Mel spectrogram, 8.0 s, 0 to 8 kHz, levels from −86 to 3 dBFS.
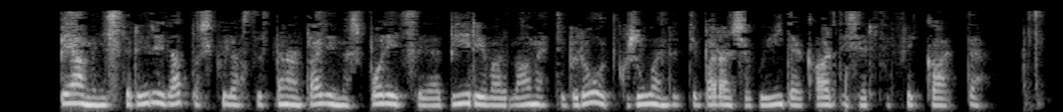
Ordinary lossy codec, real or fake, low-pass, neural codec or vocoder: MP3, 24 kbps; real; 7.2 kHz; none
